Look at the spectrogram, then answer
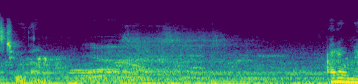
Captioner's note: growling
